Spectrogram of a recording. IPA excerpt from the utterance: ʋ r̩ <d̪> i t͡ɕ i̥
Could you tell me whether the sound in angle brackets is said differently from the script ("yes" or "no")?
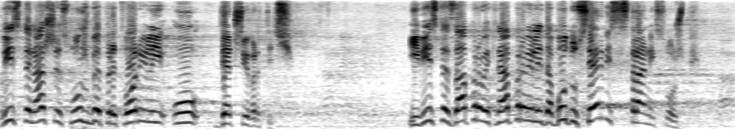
yes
